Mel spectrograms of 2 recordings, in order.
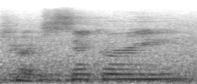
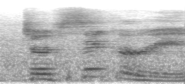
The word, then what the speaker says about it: Terpsichore: And Terpsichore, we just totally butcher that one and call it Terpsichore.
